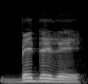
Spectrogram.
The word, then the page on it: bedelet: Provençal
